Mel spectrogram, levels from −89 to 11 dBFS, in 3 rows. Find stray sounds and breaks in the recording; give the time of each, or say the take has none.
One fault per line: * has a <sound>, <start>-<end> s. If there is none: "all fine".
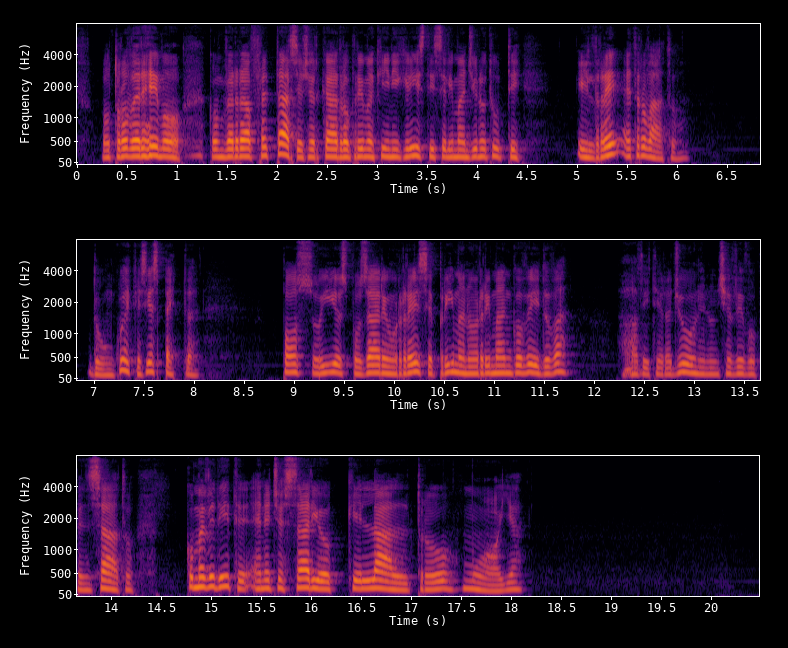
all fine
